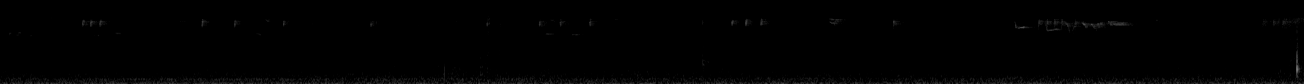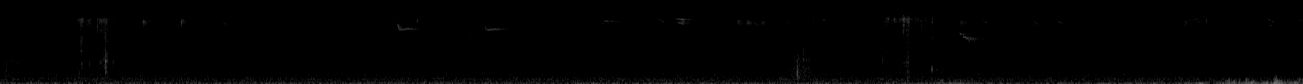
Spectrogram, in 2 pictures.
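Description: Near-silent woodland ambience: faint, high bird chirps scattered throughout, with a few soft clicks about halfway through and again near the end.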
